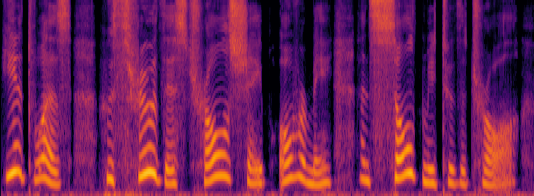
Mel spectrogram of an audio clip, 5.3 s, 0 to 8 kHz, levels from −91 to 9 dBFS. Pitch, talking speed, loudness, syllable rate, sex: 260 Hz, 180 wpm, -18 LUFS, 4.0 syllables/s, female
